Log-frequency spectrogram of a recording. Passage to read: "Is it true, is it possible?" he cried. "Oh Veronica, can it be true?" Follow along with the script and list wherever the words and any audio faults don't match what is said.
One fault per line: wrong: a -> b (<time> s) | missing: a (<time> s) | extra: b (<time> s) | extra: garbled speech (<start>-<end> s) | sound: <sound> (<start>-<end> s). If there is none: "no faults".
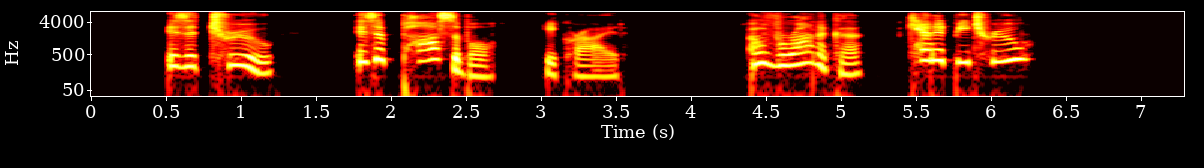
no faults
